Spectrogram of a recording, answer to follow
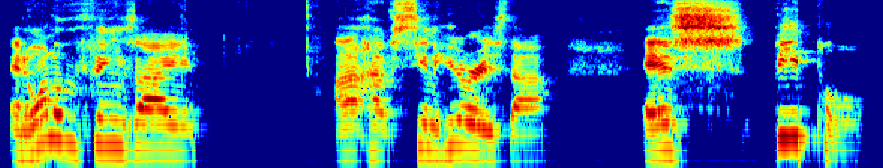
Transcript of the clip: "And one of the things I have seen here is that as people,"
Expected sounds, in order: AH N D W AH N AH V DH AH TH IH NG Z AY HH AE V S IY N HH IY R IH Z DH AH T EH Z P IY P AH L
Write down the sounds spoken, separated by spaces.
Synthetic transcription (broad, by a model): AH N W AH N AH V DH AH TH IH NG Z AY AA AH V S IY N HH IY R IH Z DH AH T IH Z P IY P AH L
